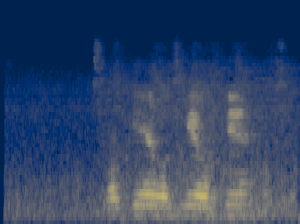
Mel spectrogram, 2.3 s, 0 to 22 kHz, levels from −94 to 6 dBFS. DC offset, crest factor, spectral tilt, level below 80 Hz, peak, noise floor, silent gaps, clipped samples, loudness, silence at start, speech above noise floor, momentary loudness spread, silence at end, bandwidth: under 0.1%; 18 dB; -5.5 dB/octave; -70 dBFS; -12 dBFS; -56 dBFS; none; under 0.1%; -28 LUFS; 0.8 s; 28 dB; 10 LU; 0 s; 7.8 kHz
